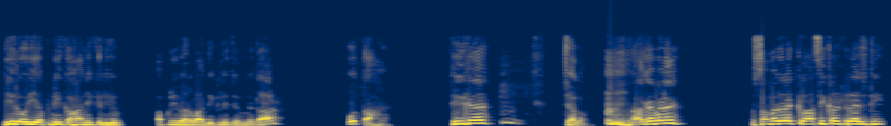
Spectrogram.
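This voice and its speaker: Male teacher, classroom lecture, slow English reading then Hindi explanation, quizzes the class, frequent throat clearing, dull lo-fi sound. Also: sits high, animated, mellow, no room sound. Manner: quizzes the class with repeated questions.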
